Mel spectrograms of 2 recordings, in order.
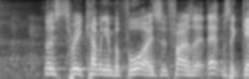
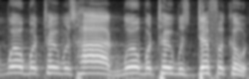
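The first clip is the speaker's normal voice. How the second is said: whining grandad; 4 semitones higher, 7 dB louder than usual. Retold or imitated. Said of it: "He's like".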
